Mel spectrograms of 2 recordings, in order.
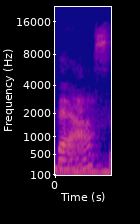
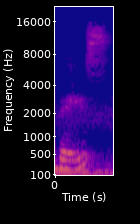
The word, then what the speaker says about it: bass: have low c bass c it looks like bass it's pronounced bass middle c treble c and high c so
